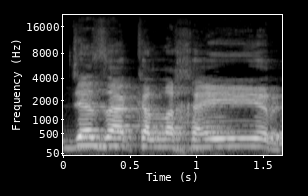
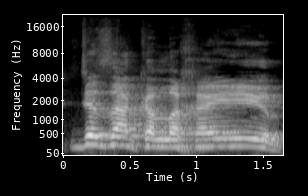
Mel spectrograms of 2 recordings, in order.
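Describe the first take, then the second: No difference in how they are said.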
